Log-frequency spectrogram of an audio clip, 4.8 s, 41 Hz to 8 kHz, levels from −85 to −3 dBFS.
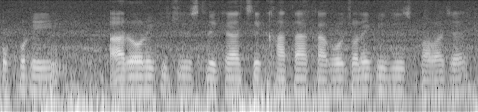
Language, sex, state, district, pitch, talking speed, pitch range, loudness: Bengali, male, West Bengal, North 24 Parganas, 105 Hz, 175 wpm, 100-110 Hz, -20 LUFS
